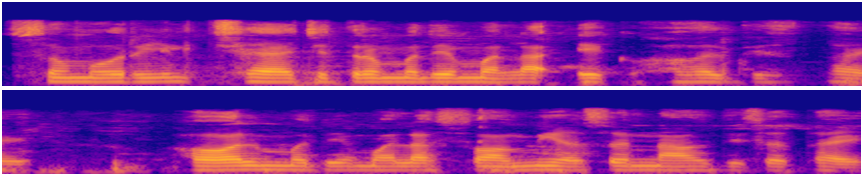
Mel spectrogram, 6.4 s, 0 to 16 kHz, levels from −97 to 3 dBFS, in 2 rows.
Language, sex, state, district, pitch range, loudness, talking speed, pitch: Marathi, male, Maharashtra, Dhule, 125-130 Hz, -22 LUFS, 140 wpm, 130 Hz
